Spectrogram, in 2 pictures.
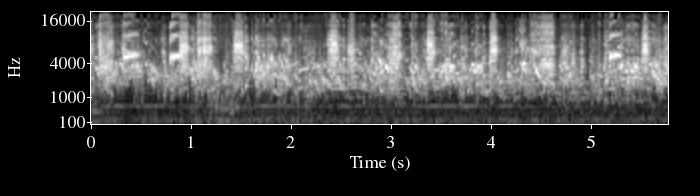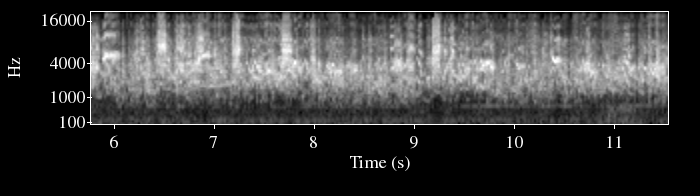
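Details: Australian budgies chatter steadily, giving quick squeaky chirps and raspy warbles in a thick overlapping stream. A faint steady tone hums beneath at times.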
